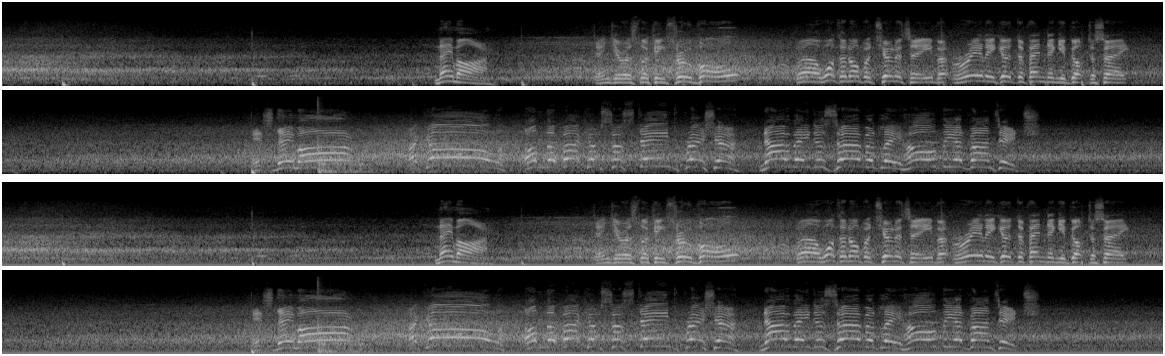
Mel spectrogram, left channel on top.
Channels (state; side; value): noise; right; hum, 13 dB below the sound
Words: Neymar. Dangerous looking through ball. Well, what an opportunity, but really good defending, you've got to say. It's Neymar! A goal! On the back of sustained pressure. Now they deservedly hold the advantage.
